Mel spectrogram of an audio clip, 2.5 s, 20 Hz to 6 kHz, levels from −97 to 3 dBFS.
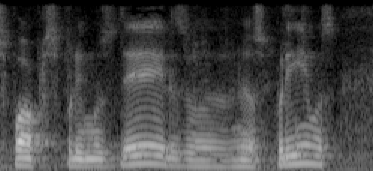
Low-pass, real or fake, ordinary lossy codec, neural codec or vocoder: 5.4 kHz; real; none; none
